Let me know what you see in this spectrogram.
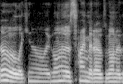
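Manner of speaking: half-muttered, mumbled ramble, words run together. Describing Lori's tell when she lies, the speaker acts her out; imitating Lori's mumble. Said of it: "she'll kinda, like, mumble a little bit".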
